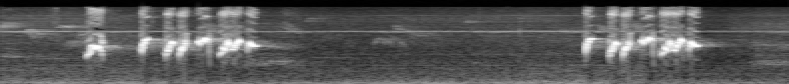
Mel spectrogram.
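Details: Red-whiskered bulbul singing as a lure for wild birds, repeating a bright, chirpy phrase of about six quick whistled notes twice, roughly three seconds apart, with a constant faint high-pitched hum behind.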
